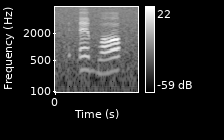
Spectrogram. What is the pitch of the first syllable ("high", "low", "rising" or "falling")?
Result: high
